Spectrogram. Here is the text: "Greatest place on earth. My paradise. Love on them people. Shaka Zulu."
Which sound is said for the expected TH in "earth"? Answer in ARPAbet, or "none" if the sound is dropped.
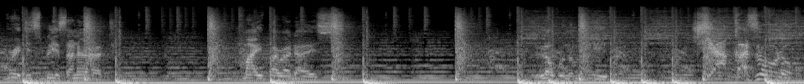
T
